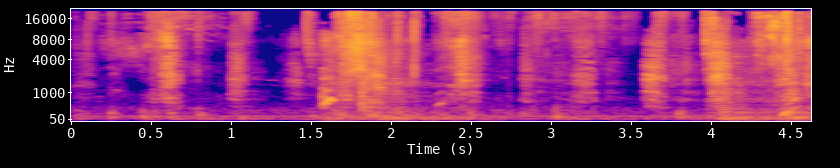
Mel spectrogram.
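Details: Jindo dog named Yeongdo, a factory dog, on a walk through an unfamiliar park: breathy, noisy puffs of panting come in irregular bursts, a few louder near the middle and end, with faint low background rumble.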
